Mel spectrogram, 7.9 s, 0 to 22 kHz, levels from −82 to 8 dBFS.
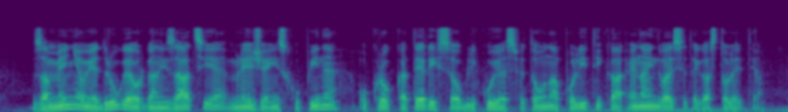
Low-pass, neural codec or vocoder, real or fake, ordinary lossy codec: none; none; real; none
